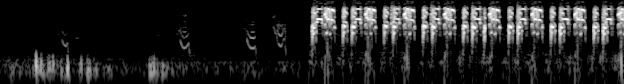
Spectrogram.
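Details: Grey francolin (desi teetar) calling: after a few soft, faint notes, a loud, shrill, rapid series of harsh repeated calls begins and runs steadily to the end, several notes each second.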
